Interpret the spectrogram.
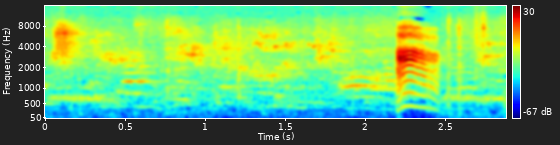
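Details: Pet male Red-sided Eclectus parrot being tickled by its owner at home. A soft murmur of voice-like chatter runs throughout, then a sudden loud arched squawk with stacked harmonics, followed by a couple of short sharp notes.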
